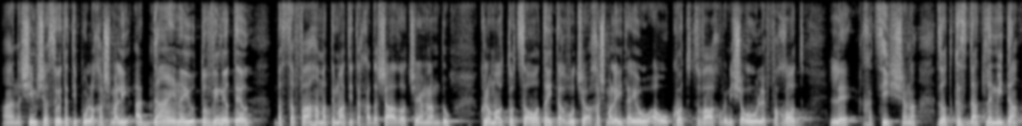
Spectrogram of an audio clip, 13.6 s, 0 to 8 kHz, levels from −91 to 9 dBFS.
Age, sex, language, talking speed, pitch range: 30-49, male, Hebrew, 130 wpm, 115-150 Hz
